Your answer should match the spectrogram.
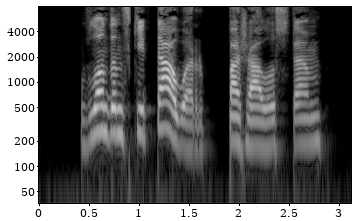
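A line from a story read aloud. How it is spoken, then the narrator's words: Disguised voice, strange accent. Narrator (Russian): произнес Генри не своим голосом, со странным акцентом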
